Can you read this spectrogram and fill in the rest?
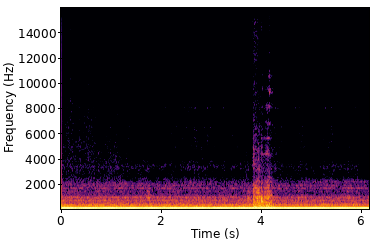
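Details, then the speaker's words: Home Essentials 42-inch ceiling fan on low speed: steady low motor hum under a faint even whoosh, no rattle or ticking; slight hum is audible but normal. "I mean, you can hear the motor hum, but it's so little that it personally would not bother me. I know that the motor hum is very annoying to some people, but it personally doesn't bother me."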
